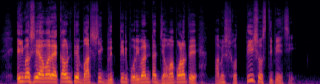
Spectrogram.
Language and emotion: Bengali, happy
